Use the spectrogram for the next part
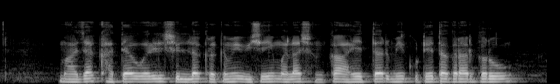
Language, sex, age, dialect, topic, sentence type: Marathi, male, 25-30, Standard Marathi, banking, question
